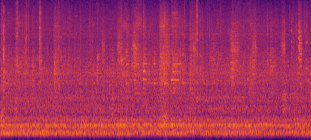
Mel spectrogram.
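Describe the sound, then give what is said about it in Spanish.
A tractor engine drones steadily in a field in Córdoba in early August, a continuous low rumble with a rattling mechanical texture that holds at an even loudness throughout, with no voices. “Todo esto lo estábamos hablando encima de un tractor a principios de agosto en Córdoba.”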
